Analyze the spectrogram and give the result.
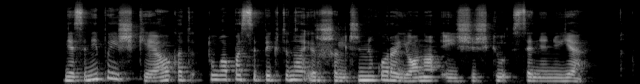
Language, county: Lithuanian, Telšiai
